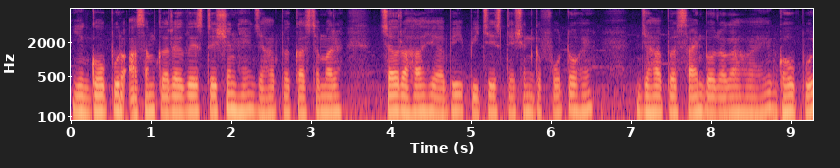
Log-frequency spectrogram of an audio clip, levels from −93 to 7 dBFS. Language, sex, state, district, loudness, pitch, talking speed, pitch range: Hindi, male, Arunachal Pradesh, Papum Pare, -15 LUFS, 115 Hz, 175 wpm, 110-120 Hz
